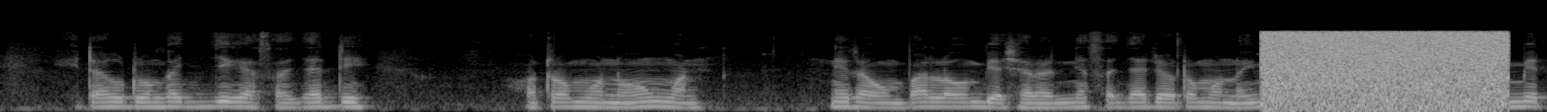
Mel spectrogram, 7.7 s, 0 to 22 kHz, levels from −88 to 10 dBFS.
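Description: A speech clip in which, from 6.30 s to 7.54 s, just after "esajati e tomon o", the file tags are played as audio: an embedded cover picture's compressed bytes are read as samples, giving a hard-edged burst of very loud white noise. On a waveform it is a solid slab of high amplitude; on a spectrogram, an even broadband block spanning all frequencies, with sharp vertical edges at start and end.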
